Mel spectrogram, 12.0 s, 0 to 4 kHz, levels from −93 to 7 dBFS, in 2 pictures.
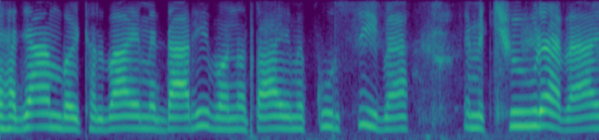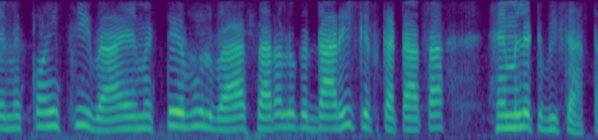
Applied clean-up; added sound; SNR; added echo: neural separator model SepFormer DNS4.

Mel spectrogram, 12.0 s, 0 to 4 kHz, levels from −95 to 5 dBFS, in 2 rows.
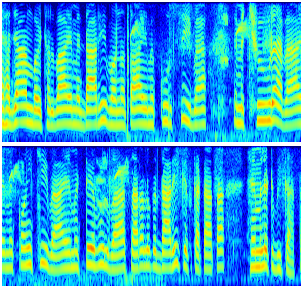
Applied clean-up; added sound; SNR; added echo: none; Bird; 16 dB; none.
